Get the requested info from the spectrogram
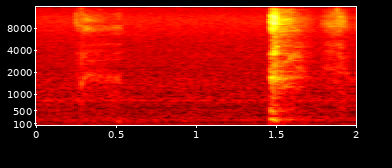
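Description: A person coughs once, a short sharp cough about one and a half seconds in.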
